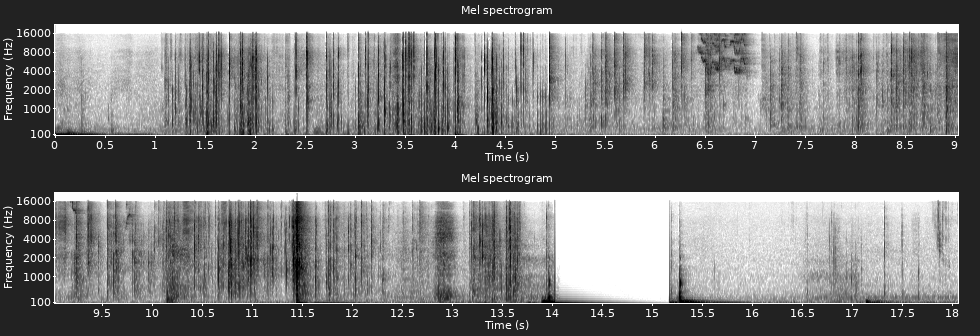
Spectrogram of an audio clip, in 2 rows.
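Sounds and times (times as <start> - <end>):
plastic snack packet crinkling: 1.1 - 13.8.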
